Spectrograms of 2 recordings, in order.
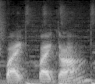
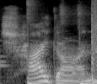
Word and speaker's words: qigong: I'm going to check out that Qui-Gong. Is that what you called it? Qui-Gong? I thought it was Qigong because Qigong?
